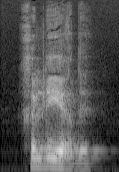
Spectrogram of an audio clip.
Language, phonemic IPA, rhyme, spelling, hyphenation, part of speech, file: Dutch, /ɣəˈleːr.də/, -eːrdə, geleerde, ge‧leer‧de, noun / adjective / verb, Nl-geleerde.ogg
- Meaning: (noun) academic or otherwise learned expert; scholar, scientist; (adjective) inflection of geleerd: 1. masculine/feminine singular attributive 2. definite neuter singular attributive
